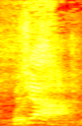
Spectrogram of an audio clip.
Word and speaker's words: Vitja: There's a band called, I want to be able to pronounce this right. Vidjar. Vidjar. Vitja. Right, it's Vitja. spelled Vitja. Yeah. Voyager. Now, none of us are German, but you know how It'll it be Vitja. Vidya. Yep.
